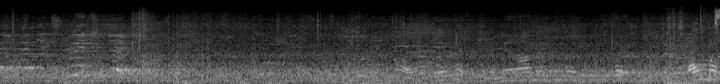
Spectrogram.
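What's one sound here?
Spectators shout out loudly now and then.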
